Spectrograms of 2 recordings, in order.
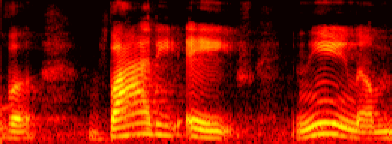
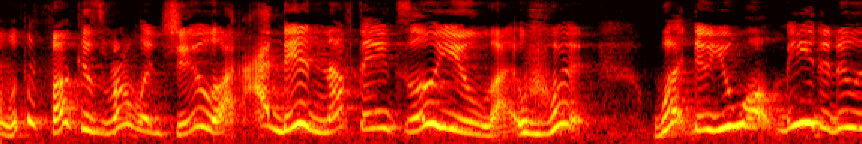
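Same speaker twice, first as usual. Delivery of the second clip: imitating Natalie; 8 semitones higher than usual. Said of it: "So Natalie's like".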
